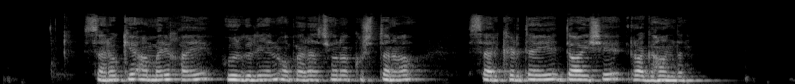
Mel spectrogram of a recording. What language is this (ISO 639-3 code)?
kur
